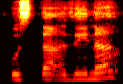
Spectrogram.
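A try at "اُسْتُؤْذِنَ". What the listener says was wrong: Bukan usta'zina. Majhulnya ustu, ya. Duma kullu mutaharrikin. Ustu zina yusta'zanu.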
